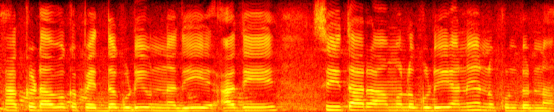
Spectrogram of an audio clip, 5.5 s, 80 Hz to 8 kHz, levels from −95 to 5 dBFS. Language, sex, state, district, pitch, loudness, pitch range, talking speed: Telugu, female, Andhra Pradesh, Annamaya, 220 Hz, -17 LUFS, 215-230 Hz, 110 wpm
